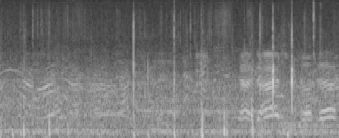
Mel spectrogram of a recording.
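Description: Soccer players running and playing the ball on artificial turf: scattered footfalls and sharp ball strikes, mostly in the second half, under distant shouting voices.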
